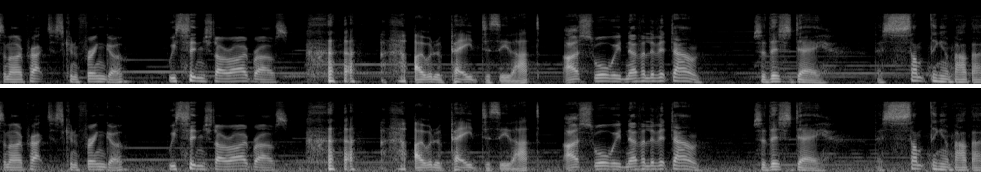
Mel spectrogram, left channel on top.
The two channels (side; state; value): right; noise; rumble, 15 dB below the sound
